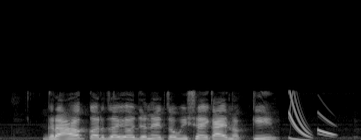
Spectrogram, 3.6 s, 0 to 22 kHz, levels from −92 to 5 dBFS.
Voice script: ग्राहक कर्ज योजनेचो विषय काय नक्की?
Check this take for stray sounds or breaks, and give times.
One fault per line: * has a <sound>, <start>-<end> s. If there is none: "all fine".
* has a chirp, 2.9-3.4 s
